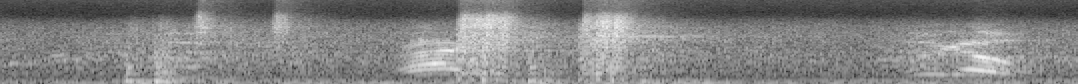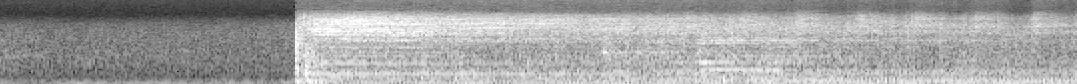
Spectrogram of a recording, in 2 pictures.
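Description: Live rock band coming in together about five seconds in with a loud, sustained chord, the start of a song. Before it, a steady low hum from the sound system and a few scattered audience yells.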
